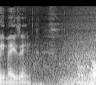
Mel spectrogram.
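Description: A young man speaks casually close to a phone microphone.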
